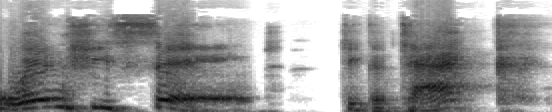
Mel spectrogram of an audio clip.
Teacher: But you have pure anapests when you come to the third and the fourth line, which go, when she said, tick-a-tack. You can hear the syllables stressing on the third element in both cases, when she said and tick-a-tack.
